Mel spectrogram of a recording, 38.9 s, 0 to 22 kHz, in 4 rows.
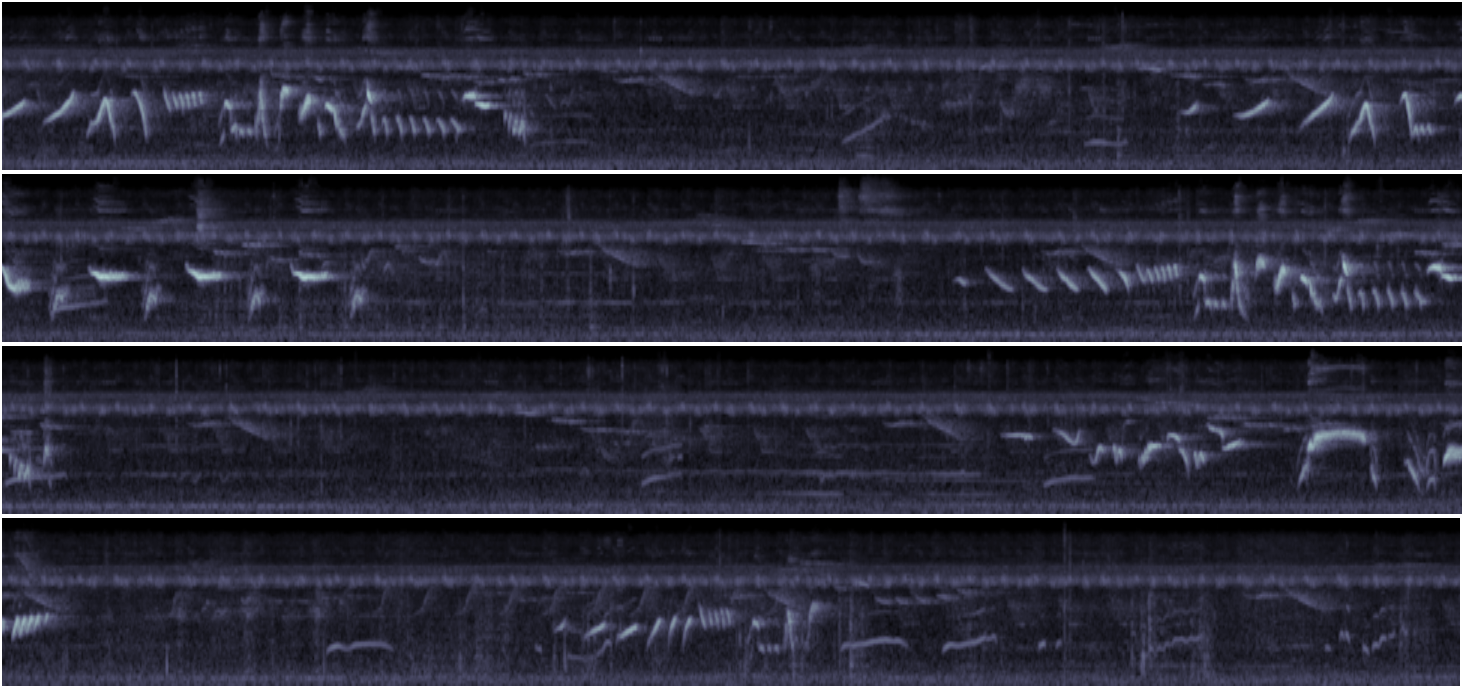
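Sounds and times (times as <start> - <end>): songbirds chirping: 0.0 - 38.9
high-pitched insect drone: 15.2 - 38.9.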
